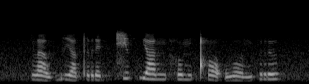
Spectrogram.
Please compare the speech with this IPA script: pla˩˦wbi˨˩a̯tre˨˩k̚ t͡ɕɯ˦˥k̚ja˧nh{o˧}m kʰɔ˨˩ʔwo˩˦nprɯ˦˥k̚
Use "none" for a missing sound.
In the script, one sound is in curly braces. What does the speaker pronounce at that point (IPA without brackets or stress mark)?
o˧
